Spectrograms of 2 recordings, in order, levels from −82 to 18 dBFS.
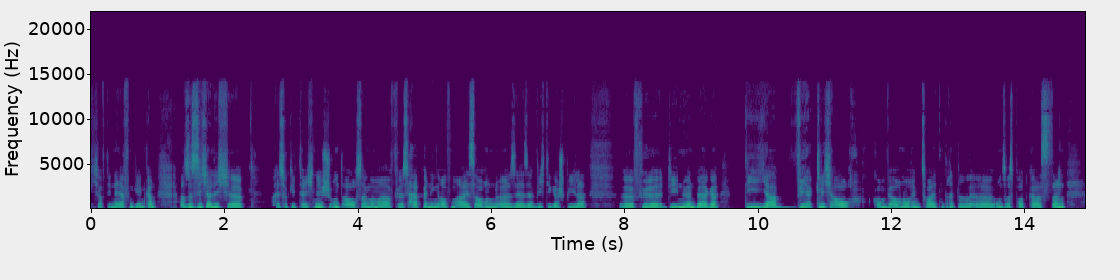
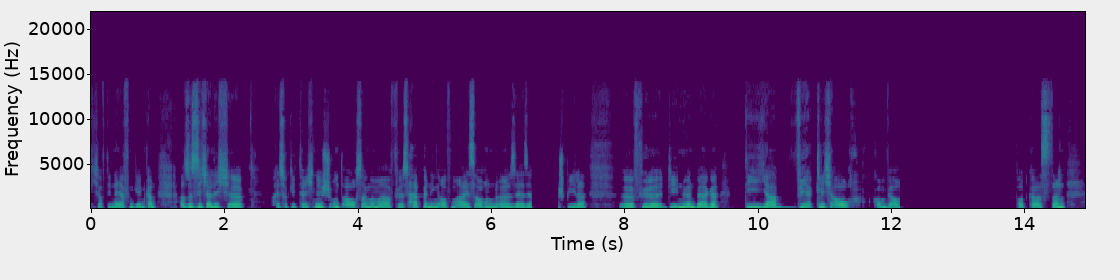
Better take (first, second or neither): first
